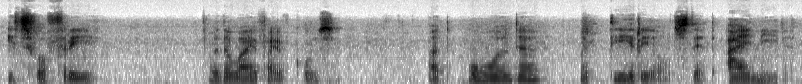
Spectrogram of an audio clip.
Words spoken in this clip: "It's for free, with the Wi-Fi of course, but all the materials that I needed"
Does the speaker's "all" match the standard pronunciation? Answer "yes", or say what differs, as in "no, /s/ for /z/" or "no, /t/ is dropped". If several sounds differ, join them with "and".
yes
